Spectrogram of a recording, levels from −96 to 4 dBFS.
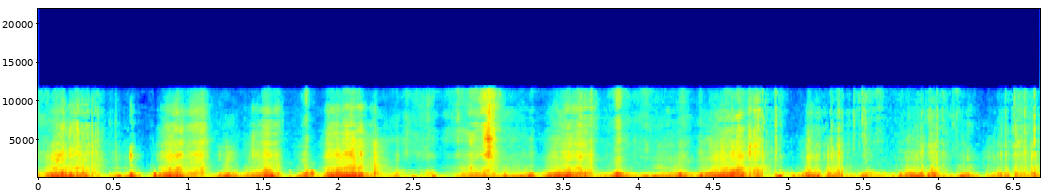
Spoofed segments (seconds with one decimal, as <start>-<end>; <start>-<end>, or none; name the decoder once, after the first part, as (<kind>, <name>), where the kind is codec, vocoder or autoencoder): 0.8-4.8 (vocoder, Vocos)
